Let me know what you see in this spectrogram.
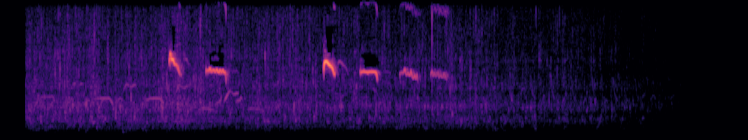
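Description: Short, high bird chirps, about six of them in two quick clusters, over a faint hiss that fades out well before the end.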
